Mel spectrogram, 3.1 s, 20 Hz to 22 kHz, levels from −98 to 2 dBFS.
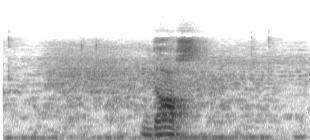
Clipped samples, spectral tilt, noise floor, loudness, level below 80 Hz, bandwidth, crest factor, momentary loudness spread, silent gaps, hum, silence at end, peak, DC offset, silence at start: under 0.1%; -3.5 dB/octave; -49 dBFS; -25 LUFS; -56 dBFS; 9.6 kHz; 22 dB; 25 LU; none; none; 0.05 s; -8 dBFS; under 0.1%; 0.05 s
